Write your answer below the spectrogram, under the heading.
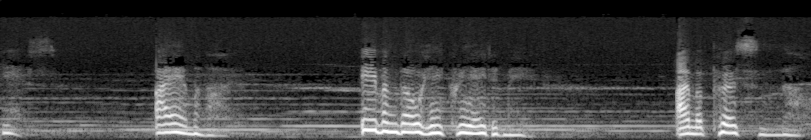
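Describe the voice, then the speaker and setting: A gentle, wistful android woman speaks very slowly and solemnly, as if feeling is new to her. The sound is a muffled old radio drama with music underneath. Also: medium pitch, lively intonation. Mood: wistful, sad. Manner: measured, hushed, solemn delivery. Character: gentle artificial android wife, wistful, newly feeling emotion. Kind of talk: 1950s radio drama acting.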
